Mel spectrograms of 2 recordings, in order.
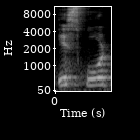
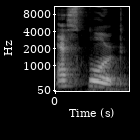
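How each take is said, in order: First: The first vowel is a long 'ee' sound. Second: The first vowel is a short 'e' sound. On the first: The speaker calls it wrong. "एस्कोर्ट नहीं पढ़ेंगे" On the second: The speaker calls it right. "तब ई का उच्चारण ए करेंगे"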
